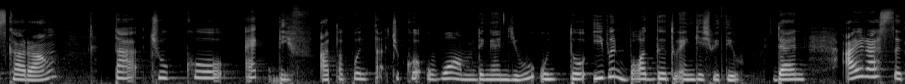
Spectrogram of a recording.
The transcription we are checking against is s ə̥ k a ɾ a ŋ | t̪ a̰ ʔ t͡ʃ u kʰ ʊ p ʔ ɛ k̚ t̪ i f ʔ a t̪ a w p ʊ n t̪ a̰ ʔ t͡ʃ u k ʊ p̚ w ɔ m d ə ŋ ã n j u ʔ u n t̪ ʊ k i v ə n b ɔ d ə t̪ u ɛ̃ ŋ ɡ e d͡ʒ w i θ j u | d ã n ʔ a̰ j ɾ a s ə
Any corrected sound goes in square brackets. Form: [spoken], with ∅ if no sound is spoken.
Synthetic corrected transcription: s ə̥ k a ɾ a ŋ | t̪ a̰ ʔ t͡ʃ u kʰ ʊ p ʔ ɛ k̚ t̪ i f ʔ a t̪ a w p ʊ n t̪ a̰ ʔ t͡ʃ u k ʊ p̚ w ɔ m d ə ŋ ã n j u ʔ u n t̪ ʊ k i v ə n b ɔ d ə t̪ u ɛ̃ ŋ ɡ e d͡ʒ w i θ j u | d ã n ʔ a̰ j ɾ a s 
